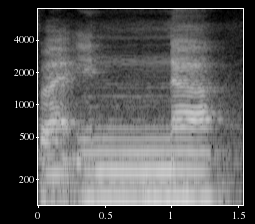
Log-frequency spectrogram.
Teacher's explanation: Kemudian hamzah baris di bawah in ditasydid dengan nun bunyi in, tetapi oleh kerana nun bertasydid kita bunyi in itu dengan gunnah, dengan dengung 2 harakah. Fa in, nun baris di atas na, fa inna.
